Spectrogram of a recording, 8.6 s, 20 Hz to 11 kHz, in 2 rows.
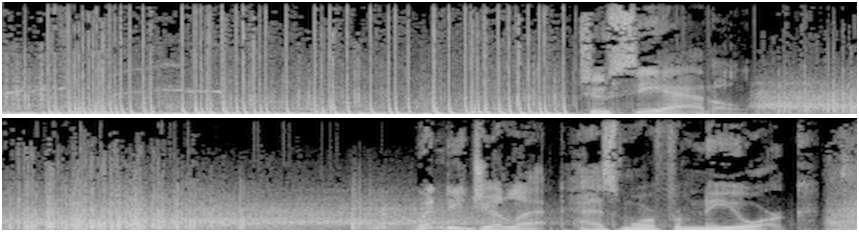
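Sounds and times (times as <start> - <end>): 
fireworks at New Year's celebrations in the United States: 0.0 - 6.4
speech: 2.9 - 3.8, 6.4 - 8.4.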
